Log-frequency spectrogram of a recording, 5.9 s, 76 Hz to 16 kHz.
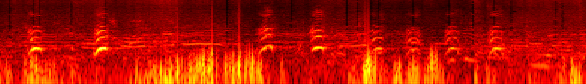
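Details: A 13-month-old Komondor at a herding-dog working trial in Pomáz, Hungary, on 3 October 2015, gives deep, irregular barks with short arched tonal peaks, over background noise.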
